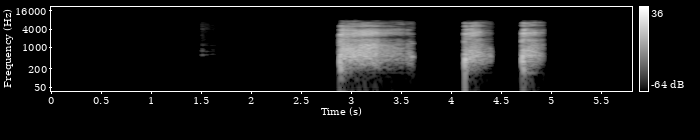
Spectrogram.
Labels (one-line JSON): {"expert_labels": [{"quality": "good", "cough_type": "dry", "dyspnea": false, "wheezing": false, "stridor": false, "choking": false, "congestion": false, "nothing": true, "diagnosis": "obstructive lung disease", "severity": "mild"}], "age": 24, "gender": "male", "respiratory_condition": false, "fever_muscle_pain": false, "status": "symptomatic"}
